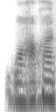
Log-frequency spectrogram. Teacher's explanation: 단모음인 오가 반모음인 오로 교체가 된 거죠? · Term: 반모음화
